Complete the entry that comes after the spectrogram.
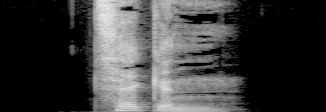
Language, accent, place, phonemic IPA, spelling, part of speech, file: German, Germany, Berlin, /ˈt͡sɛkn̩/, zecken, verb, De-zecken.ogg
- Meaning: 1. to touch, to hit slightly 2. to tease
